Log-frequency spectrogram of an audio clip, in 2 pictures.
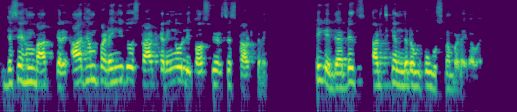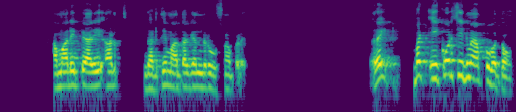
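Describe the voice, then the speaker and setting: A man teaching an exam-prep geography lecture, chatty and informal, who keeps asking his students rhetorical questions. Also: fairly high pitch.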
